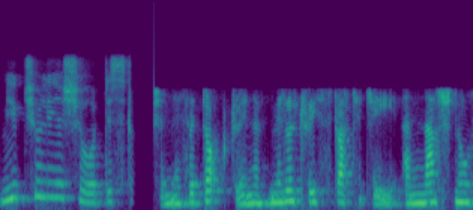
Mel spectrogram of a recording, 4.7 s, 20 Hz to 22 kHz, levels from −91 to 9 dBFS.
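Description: At 1.29 s there's a handover gap: the call hops networks, no speech frames make it through the switch, and the sound drops out almost instantly, leaving about 240 ms of dead silence until the new link picks up at 1.53 s.

From 1.53 s to the end you get a fallback to narrowband. The clear HD Voice sound of the opening, which fits AMR-WB at a high rate, gives way to audio with nothing above 4 kHz, so it's duller and rougher, which fits a low-rate AMR-NB mode around 5.9 kbit/s.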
